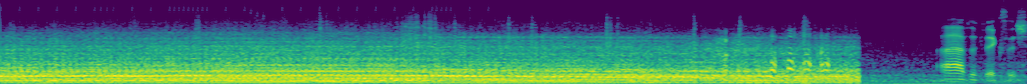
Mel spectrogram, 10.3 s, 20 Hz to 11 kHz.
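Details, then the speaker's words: Honda S2000 while cruising, before axle, hub and wheel bearing swap: constant low droning roar like an airplane on the runway under road noise and music, audible even with loud radio; worn wheel bearings. "it should sound like an airplane like we're on the runway about to take off this is driving me crazy"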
